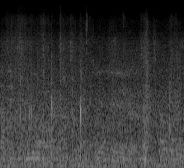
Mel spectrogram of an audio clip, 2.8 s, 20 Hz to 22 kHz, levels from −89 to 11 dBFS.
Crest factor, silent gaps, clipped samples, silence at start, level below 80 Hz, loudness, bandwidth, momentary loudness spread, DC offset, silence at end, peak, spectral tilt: 26 dB; none; under 0.1%; 0 s; -54 dBFS; -41 LUFS; 19.5 kHz; 3 LU; under 0.1%; 0 s; -16 dBFS; -4 dB/octave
